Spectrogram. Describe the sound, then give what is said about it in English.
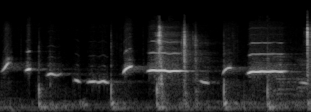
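Miss Brooks whistles a bright, lilting tune in the hall, clear pure notes gliding up and down in short phrases, with a few soft thumps and shuffles underneath. “Whistling in the hall is just the first of a long and distinguished line of violations”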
